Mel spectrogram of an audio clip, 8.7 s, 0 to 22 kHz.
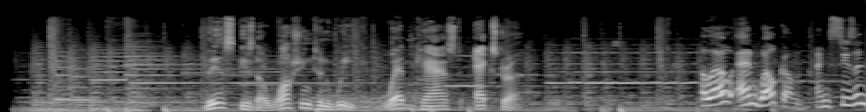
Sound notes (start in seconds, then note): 2.5 voiceover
